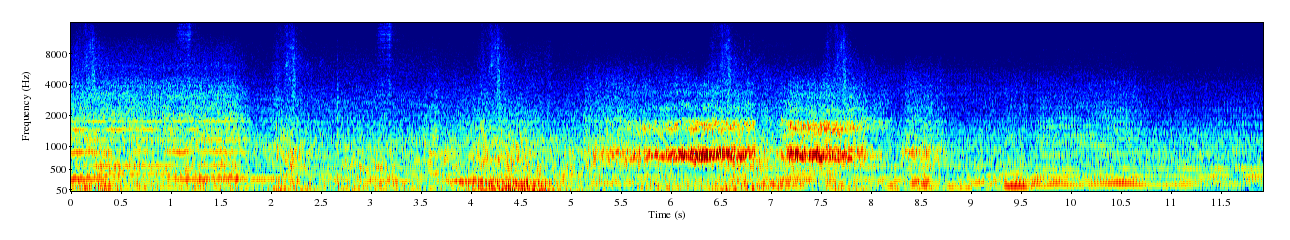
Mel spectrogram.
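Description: A sports car engine roars at high speed, then drops in pitch as the car slows down and shifts gears.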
